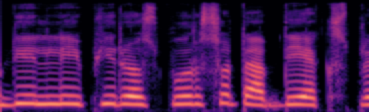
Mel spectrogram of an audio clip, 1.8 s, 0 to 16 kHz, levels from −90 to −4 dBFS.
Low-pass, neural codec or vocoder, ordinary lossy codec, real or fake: 14.4 kHz; none; none; real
